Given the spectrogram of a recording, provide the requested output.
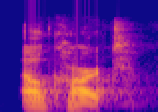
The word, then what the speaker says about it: Elkhart: Well, you've already pulled it out, but it is Elkhart, exactly.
